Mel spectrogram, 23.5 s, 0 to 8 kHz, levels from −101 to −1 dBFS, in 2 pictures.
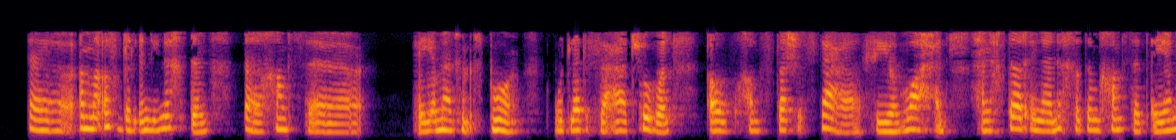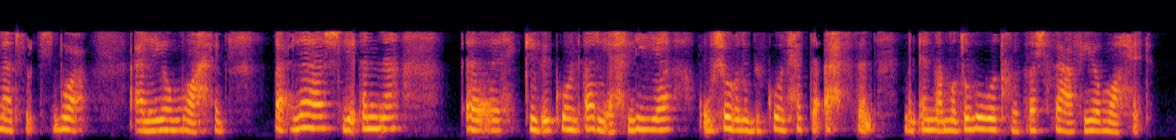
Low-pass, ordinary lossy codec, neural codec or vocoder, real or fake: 7.2 kHz; AAC, 16 kbps; vocoder, 44.1 kHz, 80 mel bands, Vocos; fake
